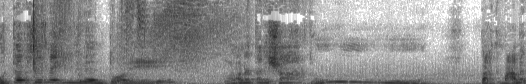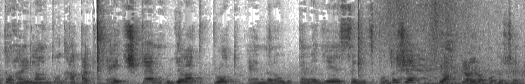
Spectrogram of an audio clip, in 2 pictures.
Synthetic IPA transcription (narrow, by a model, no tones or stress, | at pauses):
ʔot̪ɛvrɛmɛʔɪnvɛnt̪o̞ɾɪ | volanɛt̪adɪʃaɾt̪u | t̪akma̰ːmɛt̪oɦajdlant̪ut̪apakʔɛt͡ʃkɛmʔuɟɛlat̪plot̪ɛnɾowt̪ɛnɛɟɛjɛsɛɲɪt͡spod̪r̩ʒɛt̪jojojopod̪r̩ʒɛt̪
